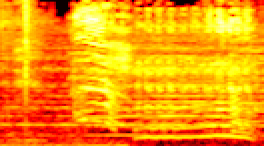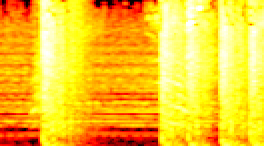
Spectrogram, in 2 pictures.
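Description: Fight-scene soundtrack: a woman's sharp cry, falling in pitch, about a second in over tense score music, then a heavy thud of a blow around three seconds in and several more hard blows near the end.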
